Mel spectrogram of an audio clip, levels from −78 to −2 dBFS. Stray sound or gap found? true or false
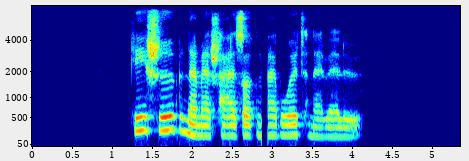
true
